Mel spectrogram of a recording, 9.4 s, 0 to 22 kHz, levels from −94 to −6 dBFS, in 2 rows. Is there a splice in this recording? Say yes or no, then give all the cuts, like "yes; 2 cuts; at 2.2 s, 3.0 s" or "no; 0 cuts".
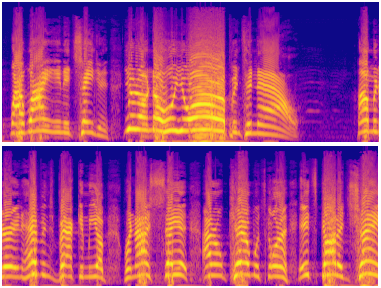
yes; 1 cut; at 4.7 s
